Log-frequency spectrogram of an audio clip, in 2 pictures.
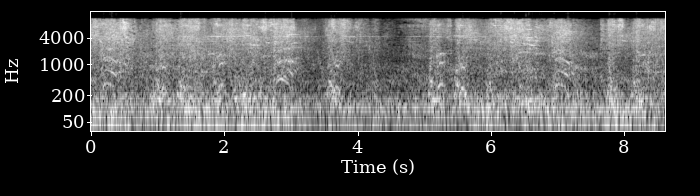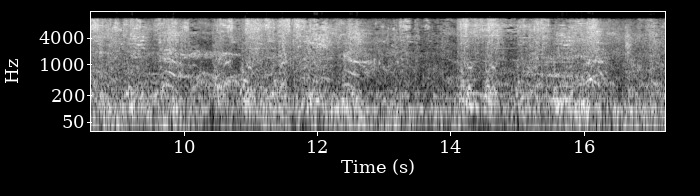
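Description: Magic blasts crackle and burst again and again.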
